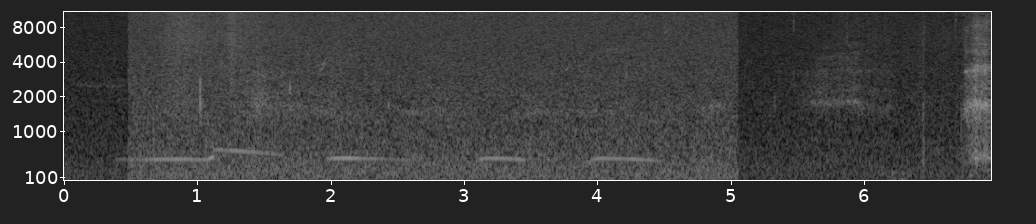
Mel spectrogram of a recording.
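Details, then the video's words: A mourning dove at about 7 a.m. on a chilly 45-degree morning on the East Bluff of Devil's Lake State Park, Wisconsin, gives soft, low cooing: a rising first note then three or four hollow coos over about four seconds, against steady hiss. "Hear that mourning dove?"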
